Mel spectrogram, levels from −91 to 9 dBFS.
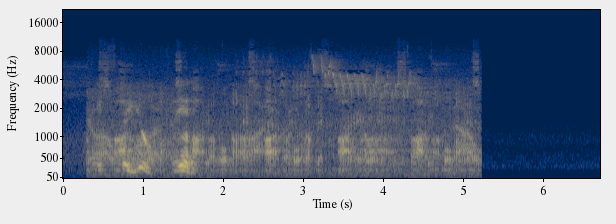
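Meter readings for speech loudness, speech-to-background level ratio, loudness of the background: -24.5 LUFS, 8.0 dB, -32.5 LUFS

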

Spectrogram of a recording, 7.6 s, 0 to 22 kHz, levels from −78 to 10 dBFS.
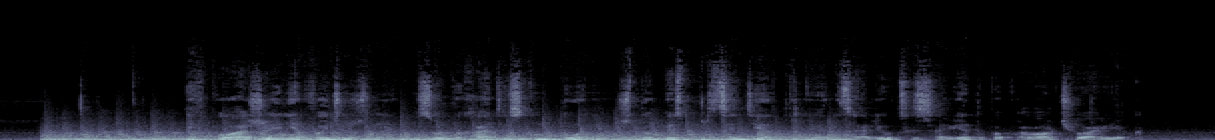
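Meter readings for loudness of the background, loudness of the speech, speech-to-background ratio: -24.5 LUFS, -24.5 LUFS, 0.0 dB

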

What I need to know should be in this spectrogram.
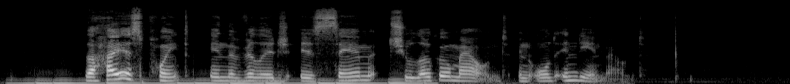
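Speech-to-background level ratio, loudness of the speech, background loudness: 11.0 dB, -24.0 LUFS, -35.0 LUFS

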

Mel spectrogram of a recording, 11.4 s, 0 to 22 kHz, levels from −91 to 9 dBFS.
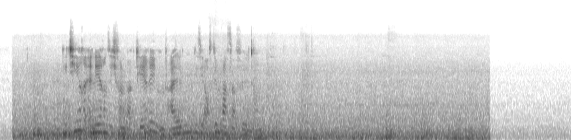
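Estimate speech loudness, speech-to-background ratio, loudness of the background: -28.5 LUFS, 3.0 dB, -31.5 LUFS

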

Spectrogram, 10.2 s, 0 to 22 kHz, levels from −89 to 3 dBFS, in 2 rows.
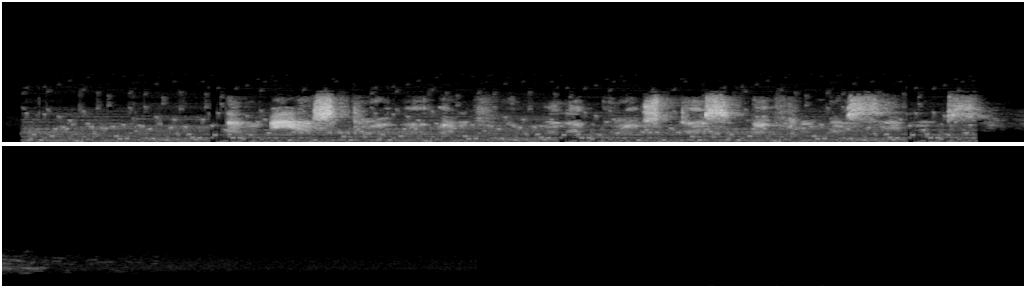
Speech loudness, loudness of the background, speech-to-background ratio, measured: -22.5 LUFS, -41.5 LUFS, 19.0 dB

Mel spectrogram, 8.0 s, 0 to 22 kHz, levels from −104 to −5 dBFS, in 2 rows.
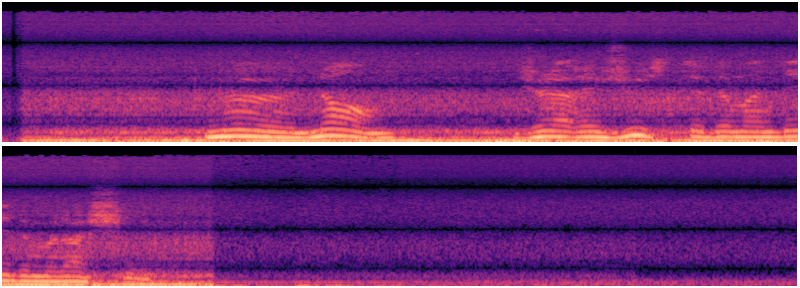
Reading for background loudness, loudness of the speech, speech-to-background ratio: -30.5 LUFS, -24.5 LUFS, 6.0 dB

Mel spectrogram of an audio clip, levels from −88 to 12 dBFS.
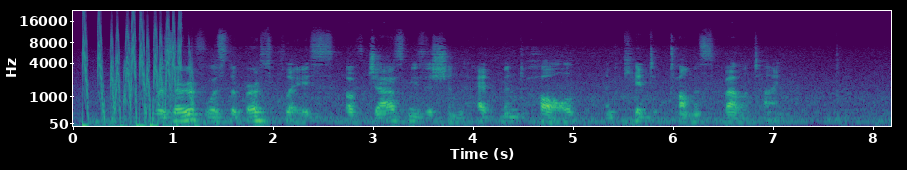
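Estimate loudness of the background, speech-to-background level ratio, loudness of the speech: -27.5 LUFS, 3.5 dB, -24.0 LUFS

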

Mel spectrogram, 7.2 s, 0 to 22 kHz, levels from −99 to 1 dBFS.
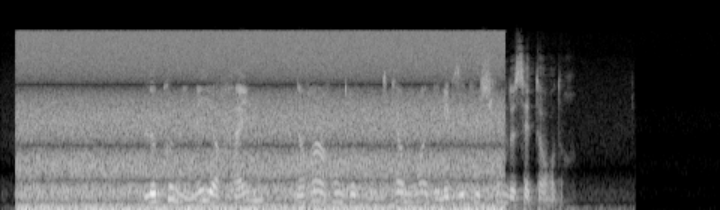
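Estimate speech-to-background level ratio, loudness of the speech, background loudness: -0.5 dB, -22.5 LUFS, -22.0 LUFS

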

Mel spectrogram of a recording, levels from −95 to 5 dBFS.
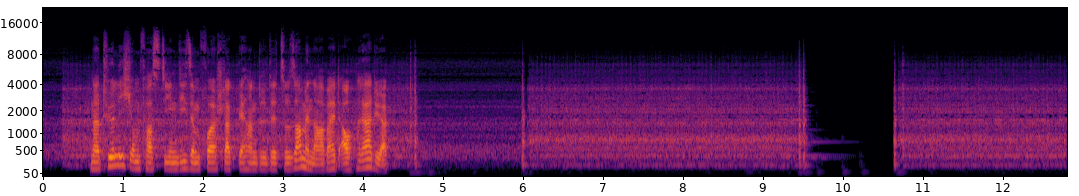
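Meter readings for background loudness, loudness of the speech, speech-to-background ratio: -42.5 LUFS, -28.0 LUFS, 14.5 dB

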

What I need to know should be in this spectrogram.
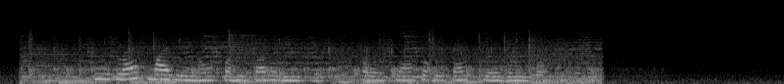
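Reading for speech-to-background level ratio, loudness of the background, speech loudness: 5.5 dB, -35.5 LUFS, -30.0 LUFS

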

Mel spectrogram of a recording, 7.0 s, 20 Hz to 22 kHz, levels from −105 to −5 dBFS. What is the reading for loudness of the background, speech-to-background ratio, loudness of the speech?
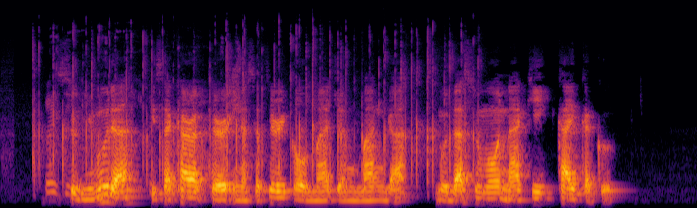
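-44.0 LUFS, 16.5 dB, -27.5 LUFS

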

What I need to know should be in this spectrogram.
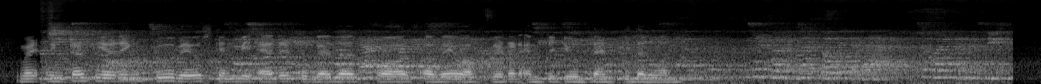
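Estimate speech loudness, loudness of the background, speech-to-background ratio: -28.0 LUFS, -31.0 LUFS, 3.0 dB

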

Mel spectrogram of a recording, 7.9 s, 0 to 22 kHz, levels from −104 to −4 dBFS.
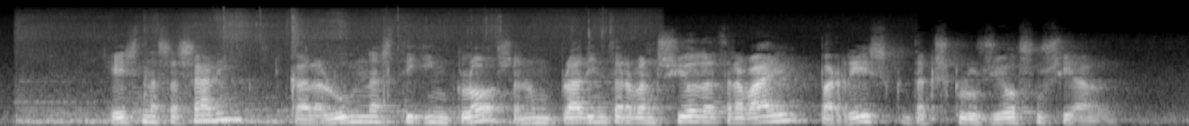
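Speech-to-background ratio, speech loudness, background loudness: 16.5 dB, -23.5 LUFS, -40.0 LUFS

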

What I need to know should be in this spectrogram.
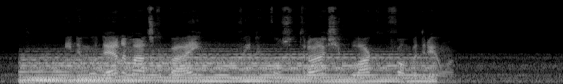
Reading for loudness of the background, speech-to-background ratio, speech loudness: -19.0 LUFS, -5.0 dB, -24.0 LUFS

